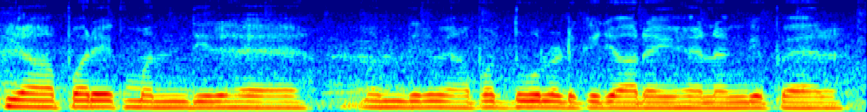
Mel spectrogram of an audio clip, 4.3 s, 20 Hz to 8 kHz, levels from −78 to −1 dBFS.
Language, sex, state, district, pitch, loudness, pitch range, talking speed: Hindi, male, Uttar Pradesh, Shamli, 155 Hz, -15 LUFS, 150-165 Hz, 220 wpm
